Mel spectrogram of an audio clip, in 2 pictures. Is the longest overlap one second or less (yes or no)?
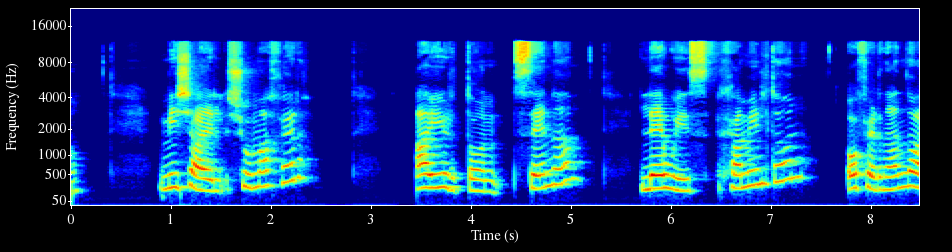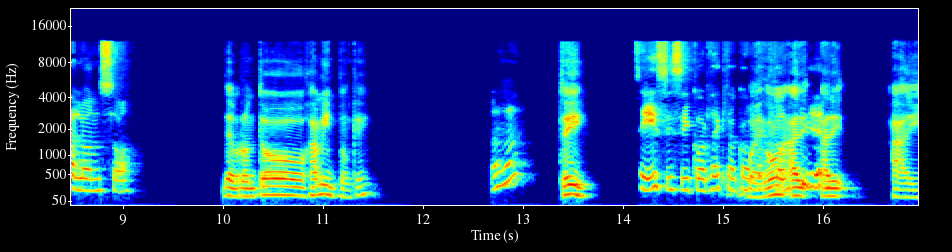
no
